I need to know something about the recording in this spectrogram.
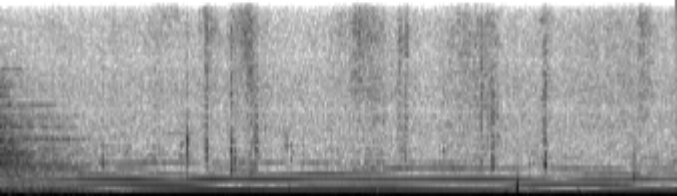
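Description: Feedback from a metal cistern picked up by a contact microphone and played back through an amplifier beneath it: one loud, steady low tone held throughout, with several fainter, higher ringing tones from the metal's resonances above it. A few light metallic ticks sound over it about a second in and again past the three-second mark.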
